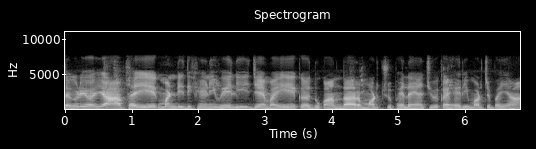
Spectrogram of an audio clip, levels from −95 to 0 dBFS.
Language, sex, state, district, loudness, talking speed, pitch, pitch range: Garhwali, female, Uttarakhand, Tehri Garhwal, -20 LUFS, 150 wpm, 190 Hz, 180-205 Hz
